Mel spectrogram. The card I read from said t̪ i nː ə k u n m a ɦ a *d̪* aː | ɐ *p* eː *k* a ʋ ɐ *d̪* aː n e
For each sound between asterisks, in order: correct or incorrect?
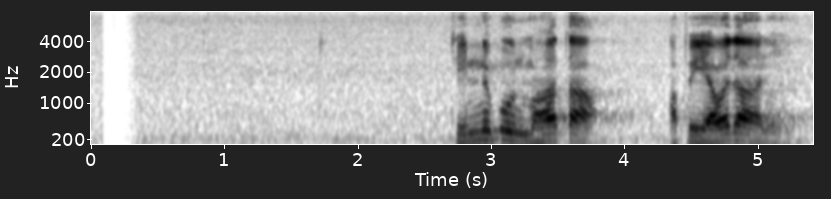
incorrect: t̪, correct, incorrect: none, correct

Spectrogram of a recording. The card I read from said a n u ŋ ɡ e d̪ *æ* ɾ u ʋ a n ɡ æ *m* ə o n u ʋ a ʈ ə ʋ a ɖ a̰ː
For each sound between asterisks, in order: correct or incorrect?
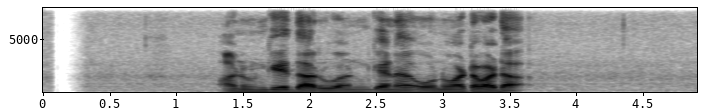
incorrect: a, incorrect: n

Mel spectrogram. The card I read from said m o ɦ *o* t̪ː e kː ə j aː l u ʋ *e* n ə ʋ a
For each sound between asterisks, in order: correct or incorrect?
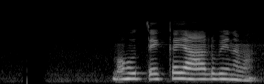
incorrect: u, correct

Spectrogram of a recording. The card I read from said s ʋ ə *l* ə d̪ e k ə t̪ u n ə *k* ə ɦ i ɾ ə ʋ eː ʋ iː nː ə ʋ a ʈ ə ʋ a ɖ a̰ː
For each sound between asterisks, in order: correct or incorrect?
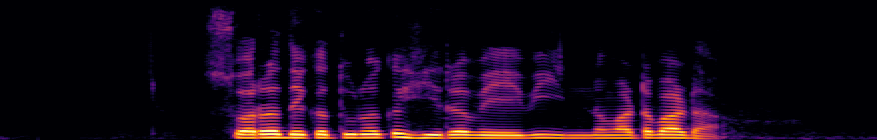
incorrect: ɾ, correct

